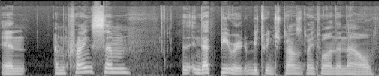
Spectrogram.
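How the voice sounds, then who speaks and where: A man's voice: on the high side, a little slow, mellow, smooth, no echo, clean studio sound. A man whose first language is Portuguese hosts a solo podcast in a rambling, casual way, full of fillers and self-corrections. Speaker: podcast host. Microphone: computer microphone.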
